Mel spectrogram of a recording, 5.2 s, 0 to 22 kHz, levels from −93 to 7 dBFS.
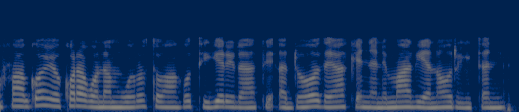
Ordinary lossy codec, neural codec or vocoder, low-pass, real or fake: none; codec, 16 kHz, 2 kbps, FunCodec, trained on LibriTTS, 25 frames a second; 5.4 kHz; fake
